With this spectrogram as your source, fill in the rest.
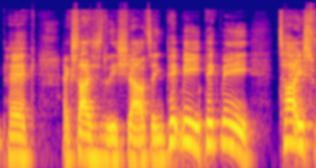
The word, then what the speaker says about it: Tice: Tice rhymes with lice.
